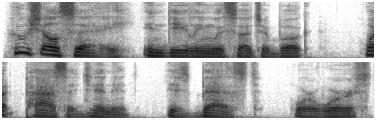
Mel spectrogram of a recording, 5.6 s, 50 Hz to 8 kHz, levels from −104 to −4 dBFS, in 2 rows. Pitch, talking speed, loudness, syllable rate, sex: 115 Hz, 185 wpm, -21 LUFS, 4.3 syllables/s, male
